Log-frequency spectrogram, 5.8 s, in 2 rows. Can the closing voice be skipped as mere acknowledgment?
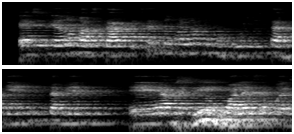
Yes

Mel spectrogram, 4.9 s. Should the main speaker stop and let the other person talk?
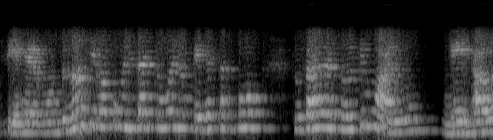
No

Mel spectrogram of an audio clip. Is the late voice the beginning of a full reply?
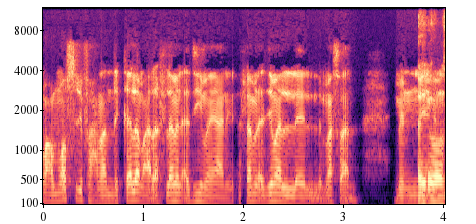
Yes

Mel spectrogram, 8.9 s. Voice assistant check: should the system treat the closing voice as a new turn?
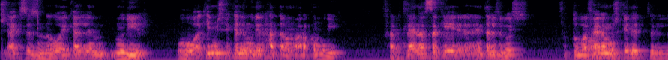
No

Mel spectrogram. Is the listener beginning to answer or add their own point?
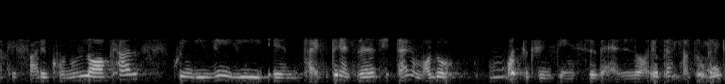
Yes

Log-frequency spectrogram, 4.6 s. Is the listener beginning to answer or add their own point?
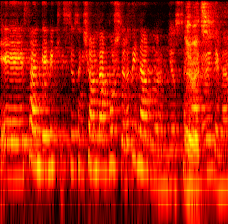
Yes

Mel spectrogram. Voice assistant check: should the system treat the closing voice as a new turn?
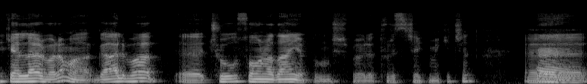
No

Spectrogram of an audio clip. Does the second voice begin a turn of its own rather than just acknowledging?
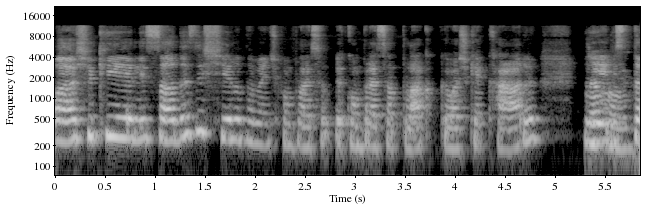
No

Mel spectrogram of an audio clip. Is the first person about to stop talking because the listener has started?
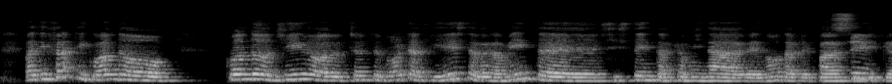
No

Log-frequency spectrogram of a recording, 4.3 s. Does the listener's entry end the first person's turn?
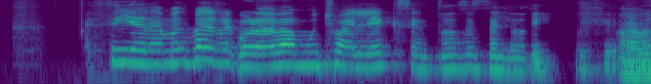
Yes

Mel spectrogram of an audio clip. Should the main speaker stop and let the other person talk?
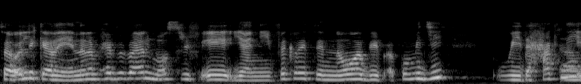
No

